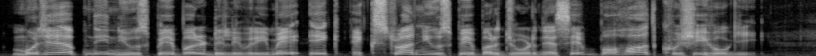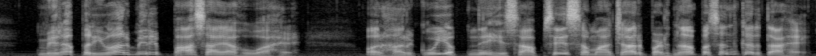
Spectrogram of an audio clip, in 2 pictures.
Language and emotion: Hindi, happy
